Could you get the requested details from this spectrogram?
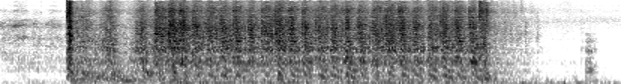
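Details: Big-block Chevrolet El Camino, long-sitting, hot-wired with push-button starter after wiring faults: about three and a half seconds of steady rapid cranking with no firing; cranks but won't start, possibly out of fuel as gas gauge doesn't work, not confirmed.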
